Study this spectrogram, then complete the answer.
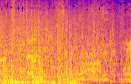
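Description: Water splashes heavily as a body falls into a river.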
